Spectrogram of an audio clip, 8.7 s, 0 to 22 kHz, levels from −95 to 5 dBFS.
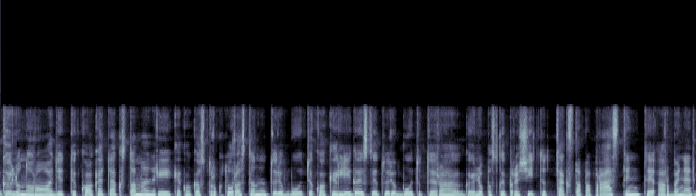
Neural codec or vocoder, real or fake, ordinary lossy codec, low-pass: vocoder, 22.05 kHz, 80 mel bands, WaveNeXt; fake; MP3, 96 kbps; 9.9 kHz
